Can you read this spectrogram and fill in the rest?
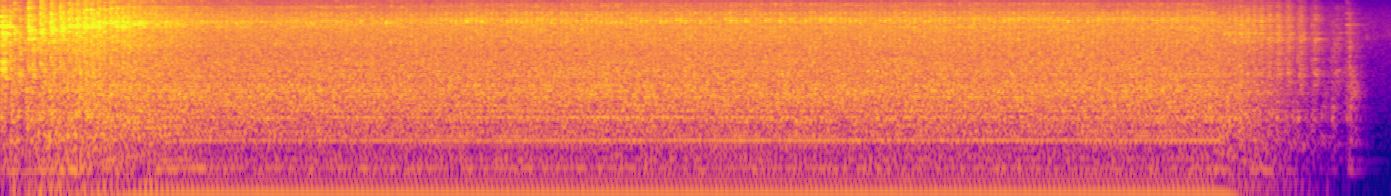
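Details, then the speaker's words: End-of-season used push mower with jerry-rigged brake cable: starts first pull, settles into a steady even drone with no misses or knocks, then shuts down cleanly; healthy running. "Alright, lucky us. It ran first pull, and so that's promising."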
